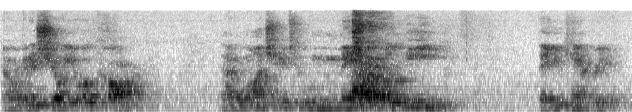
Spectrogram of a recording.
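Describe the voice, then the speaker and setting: A man's voice: a little high, lively intonation, measured pace, a little mellow. A man works a live audience as an intense mind reader. He speaks emphatically, circling back on phrases and issuing short commands. His voice comes from some distance in a very reverberant room, with a faint layer of noise. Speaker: mind reader and stage performer. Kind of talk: live stage show, motivational talk with audience demonstration. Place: large echoey room before a live audience.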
